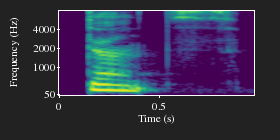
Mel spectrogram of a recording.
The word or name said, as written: dunce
